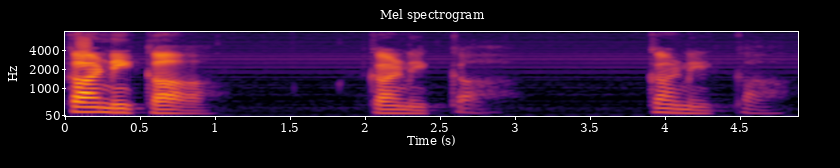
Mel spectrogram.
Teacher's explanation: N with the dot below, so rolling your tongue up, retroflex, na.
